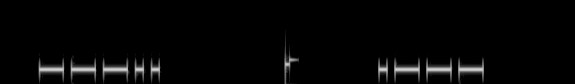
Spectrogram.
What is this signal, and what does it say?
Morse code, heard as a keyed tone, about 15 wpm, 700 Hz. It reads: 8 J
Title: Single Character (Letter:Number:Punctuation:Prosign) 15wpm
